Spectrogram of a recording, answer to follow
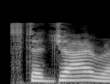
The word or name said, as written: stagira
